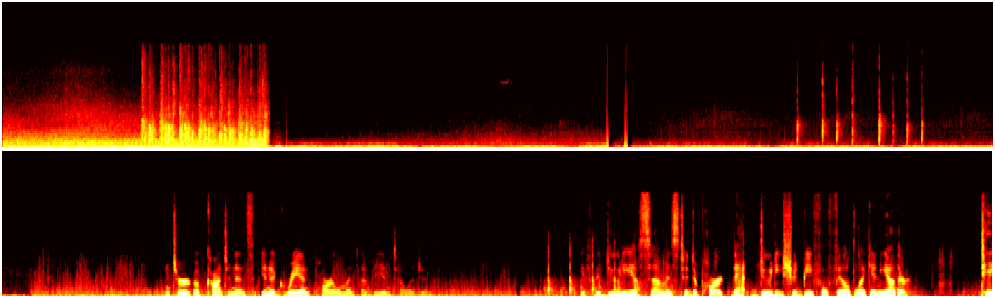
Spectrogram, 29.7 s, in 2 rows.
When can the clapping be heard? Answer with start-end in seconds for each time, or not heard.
2.0-4.0, 11.9-13.8, 22.9-24.6.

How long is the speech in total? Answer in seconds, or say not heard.
9 s.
